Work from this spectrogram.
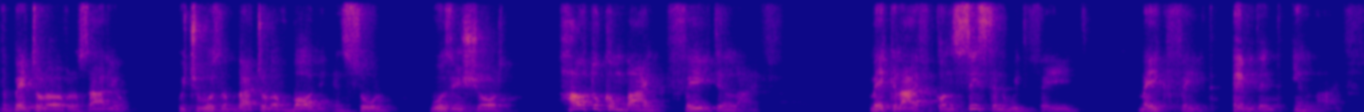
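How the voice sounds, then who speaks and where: With an Italian accent, a man speaks somewhat breathily at a fairly slow pace, leaving long, frequent pauses. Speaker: prosecutor. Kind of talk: conference talk. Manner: formal.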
